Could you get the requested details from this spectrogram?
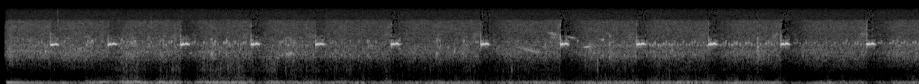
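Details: Green-winged (Eurasian) Teal, a Midwest/Illinois waterfowl, gives a tremolo-style whistle that could pass for a cricket or small frog: short, high, fluty notes, about thirteen in nine seconds at a steady pace, over constant hiss.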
